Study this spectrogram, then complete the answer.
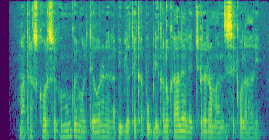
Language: Italian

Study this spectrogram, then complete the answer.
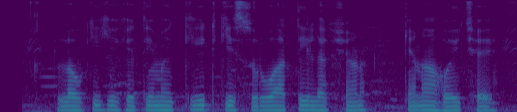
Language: Maithili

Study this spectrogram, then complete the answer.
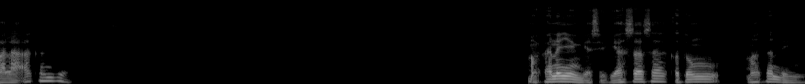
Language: Ambonese Malay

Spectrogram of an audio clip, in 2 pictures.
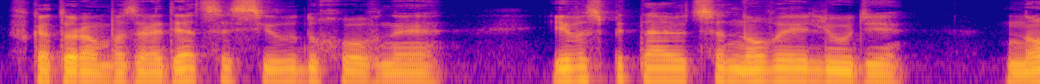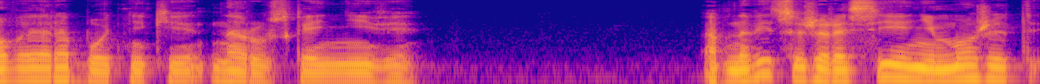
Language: Russian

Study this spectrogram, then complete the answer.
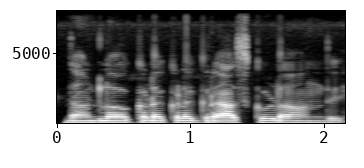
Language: Telugu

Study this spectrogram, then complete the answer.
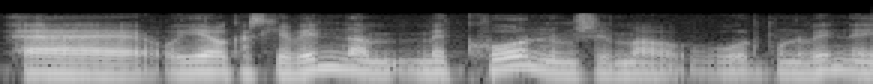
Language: Icelandic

